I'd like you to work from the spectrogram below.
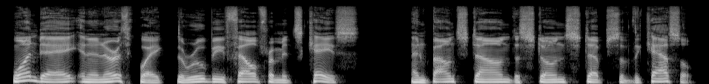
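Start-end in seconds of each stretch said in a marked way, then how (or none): none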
